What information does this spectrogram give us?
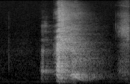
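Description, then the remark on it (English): A single loud sneeze: a quick sharp inhale, then an explosive burst of breath that trails off, followed by a short exhale. “God bless you.”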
